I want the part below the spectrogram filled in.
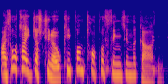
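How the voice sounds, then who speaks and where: An actor playing a kindly, modest gardener in an audio drama, hesitant and polite with slight stammers. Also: male voice, high-pitched, huge pitch swings, normal speed, darkish tone, dry recording, full character voice. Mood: polite, flustered. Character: kindly, hesitant village gardener, Alan, modest and nature-loving. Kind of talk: amateur audio drama acting.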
